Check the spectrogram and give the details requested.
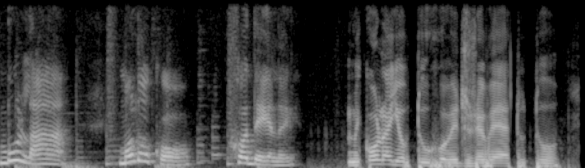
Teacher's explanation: у частині полтавських говірок поширений особливий звук л ясенний або альвеолярний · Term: альвеолярне ли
